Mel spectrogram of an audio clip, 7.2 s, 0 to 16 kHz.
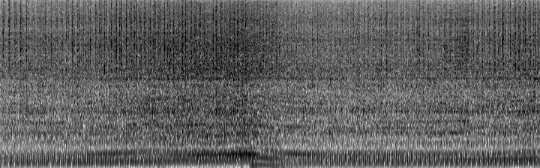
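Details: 1988 Yanmar 336D diesel tractor, unrun for 6 years, after fuel, oil, air filter and coolant checks, throttle at three quarters; steady low chug at raised idle, even beat with no knocks or misses, running cleanly.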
